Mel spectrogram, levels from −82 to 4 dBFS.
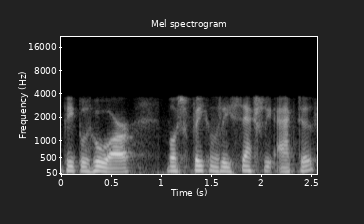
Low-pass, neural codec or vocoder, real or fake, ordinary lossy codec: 3.6 kHz; codec, 16 kHz, 0.8 kbps, ZipCodec; fake; Opus, 32 kbps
